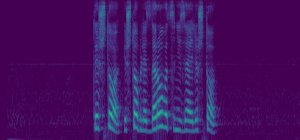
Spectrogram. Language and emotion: Russian, angry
